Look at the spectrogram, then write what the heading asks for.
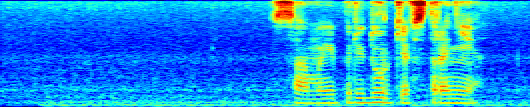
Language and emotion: Russian, angry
